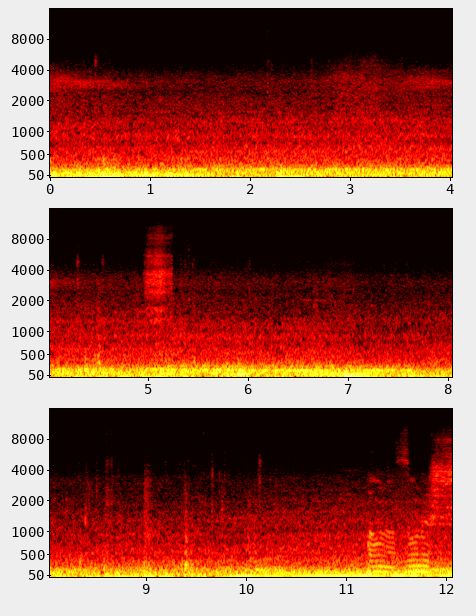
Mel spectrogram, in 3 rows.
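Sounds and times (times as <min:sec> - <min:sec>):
lorry engine and road rumble: 0:00.0 - 0:12.0
short hiss: 0:05.0 - 0:05.3.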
